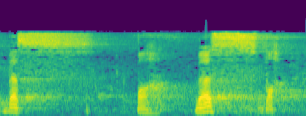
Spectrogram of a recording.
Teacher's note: membaca shad dengan sin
